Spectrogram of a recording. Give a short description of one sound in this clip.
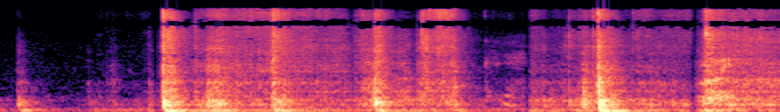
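A knife slices through cardboard tape.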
